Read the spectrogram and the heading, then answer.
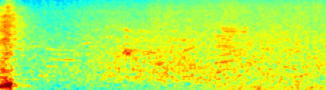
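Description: Ocean surf washes steadily onto a beach at Florianópolis, a continuous rushing hiss that swells slightly toward the end, after a brief soft knock at the very start.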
